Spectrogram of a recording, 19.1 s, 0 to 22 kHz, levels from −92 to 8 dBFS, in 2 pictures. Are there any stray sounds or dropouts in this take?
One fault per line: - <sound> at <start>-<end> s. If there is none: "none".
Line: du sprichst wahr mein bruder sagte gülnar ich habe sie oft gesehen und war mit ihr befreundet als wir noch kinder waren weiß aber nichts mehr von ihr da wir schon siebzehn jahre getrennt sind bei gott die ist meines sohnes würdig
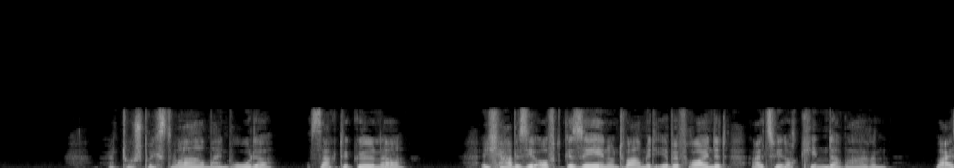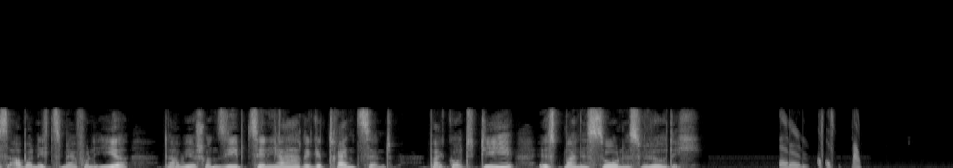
- chirp at 17.3-18.2 s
